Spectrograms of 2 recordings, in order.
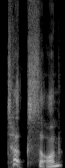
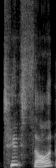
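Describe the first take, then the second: First: Tucson said as TUCK-son; phonetic mispronunciation. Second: Said in the usual way. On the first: Shown as a demonstration. Host showing how the actor misread it, Tucson mispronounced as TUCK-son. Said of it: "thought Tucson was pronounced Tucson". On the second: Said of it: "He actually thought Tucson was pronounced".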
